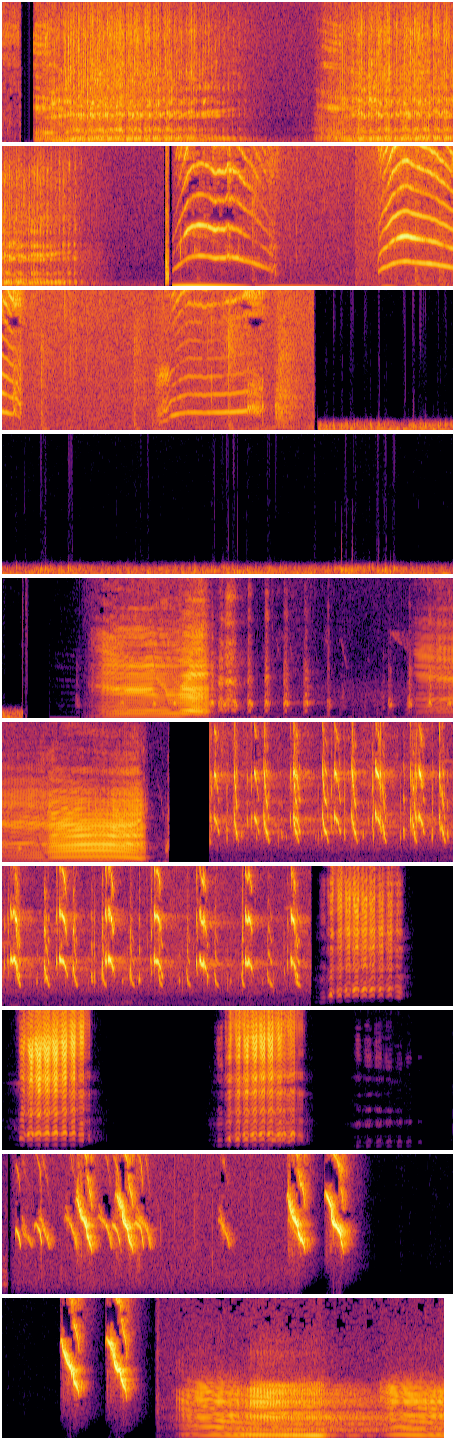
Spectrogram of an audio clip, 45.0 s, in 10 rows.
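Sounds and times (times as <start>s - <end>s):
short high calls: 6.2s - 7.4s, 8.2s - 9.3s, 10.5s - 11.8s, 36.2s - 37.6s, 38.2s - 39.6s, 41.2s - 41.9s
cow mooing: 18.9s - 20.2s, 22.2s - 24.1s, 42.3s - 45.0s
sheep bleating: 30.2s - 31.1s, 31.7s - 32.5s, 33.7s - 35.7s
chicks peeping: 36.2s - 39.6s, 41.2s - 41.9s.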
